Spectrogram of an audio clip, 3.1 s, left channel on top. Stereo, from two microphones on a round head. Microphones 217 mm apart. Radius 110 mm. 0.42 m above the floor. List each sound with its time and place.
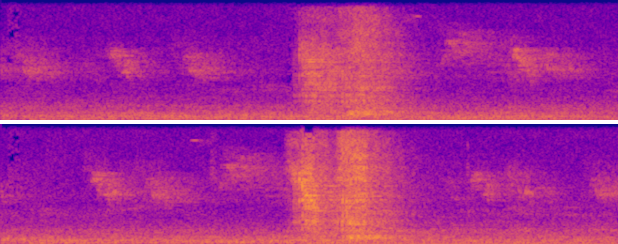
1.5 s tape being pulled: 35° right (ahead or behind), 6 m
